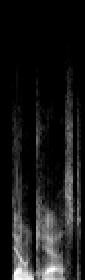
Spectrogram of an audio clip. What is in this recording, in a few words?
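"downcast", American English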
